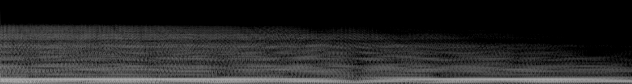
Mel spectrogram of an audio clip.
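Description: Distorted electric guitar, run through effects, holding slow sustained notes at the close of a post-hardcore song. The treble dies away as the sound fades out.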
